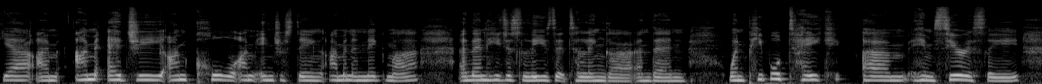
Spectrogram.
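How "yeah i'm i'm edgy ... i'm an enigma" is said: ordinary talk, nothing marked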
